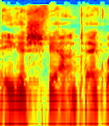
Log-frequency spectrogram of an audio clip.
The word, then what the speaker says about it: Iga Swiatek: Yeah, Iga Swiatek. That's how you say it. Not that hard.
